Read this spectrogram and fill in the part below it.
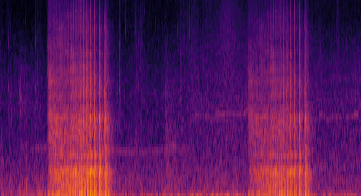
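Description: A wooden door creaks as it swings open.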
